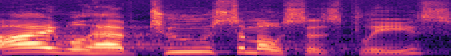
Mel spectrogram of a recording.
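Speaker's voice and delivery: put-on smug, proud voice. Retelling what a buddy said at the front of the line, mock-smug and proud. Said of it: "very smugly, very proudly".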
